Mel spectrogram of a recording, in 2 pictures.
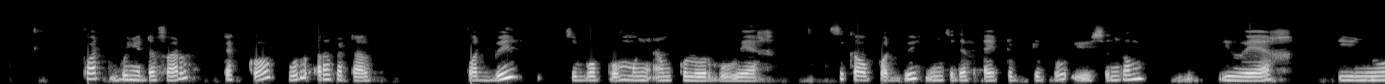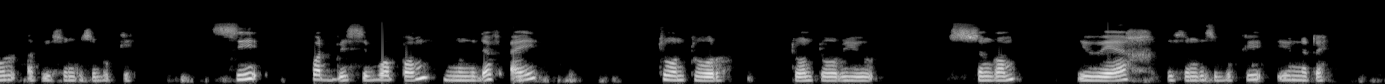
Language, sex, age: Wolof, female, 36-49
